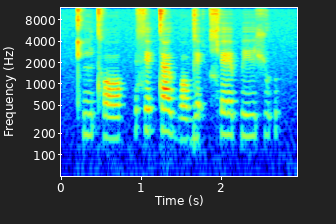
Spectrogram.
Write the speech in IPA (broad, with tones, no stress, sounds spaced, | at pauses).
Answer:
kʰ ĩ˨ tʰ ɔ˨ | s ɛ˦ ʔ t a˦˨ ʊ̯ b ɔ˨ ɡ ɛ˦ ʔ t͡ɕʰ ɛ˦ p e˦ ɪ̯ ʃ ʊ˦ ʔ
